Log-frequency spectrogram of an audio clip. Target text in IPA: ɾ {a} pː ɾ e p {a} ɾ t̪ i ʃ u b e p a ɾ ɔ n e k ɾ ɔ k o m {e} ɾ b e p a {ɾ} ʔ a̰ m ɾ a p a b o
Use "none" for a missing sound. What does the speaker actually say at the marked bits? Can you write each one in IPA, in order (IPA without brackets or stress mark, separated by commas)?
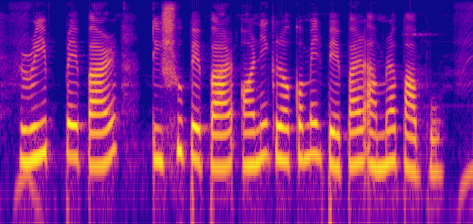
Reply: i, a, e, ɾ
